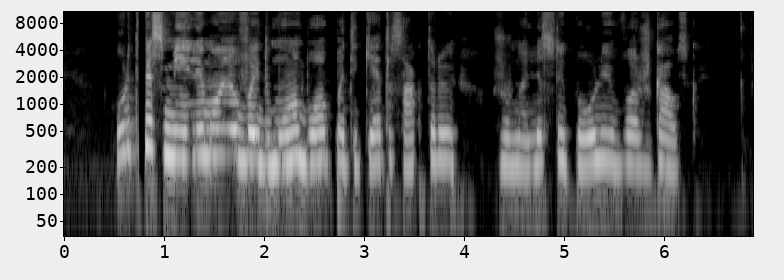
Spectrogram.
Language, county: Lithuanian, Vilnius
